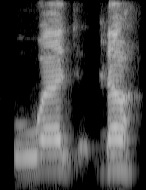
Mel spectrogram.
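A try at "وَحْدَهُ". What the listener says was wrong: Ha tu. Wahdahu. Ya, tapi saya nak pastikan awak sebut ha pedas. Wah.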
